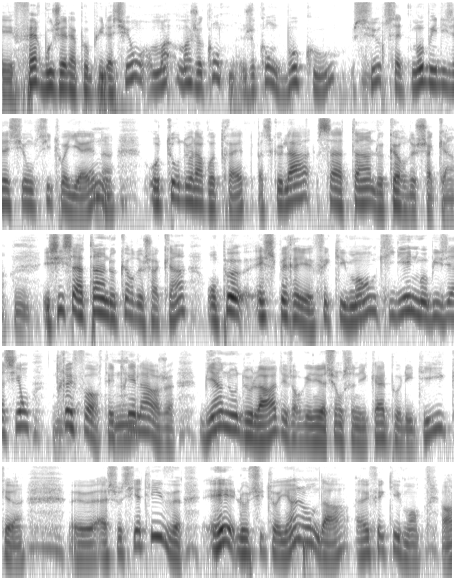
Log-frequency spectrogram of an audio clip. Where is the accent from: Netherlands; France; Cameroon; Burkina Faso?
France; Hauts-de-France; now in Orléans, France; quand je suis arrivé sur Orléans en 1981, je viens du Nord, enfin du Pas-de-Calais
